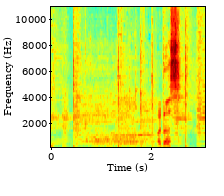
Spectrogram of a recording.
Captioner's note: audience exclaims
